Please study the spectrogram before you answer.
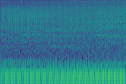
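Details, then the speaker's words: Renault Alpine GTA Turbo revived from storage, started with starting fluid and running rough: lumpy uneven idle from an injector not clipped in all the way; once reconnected the rpm rises. "That injector wasn't clipped in. You could hear the RPM come up."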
